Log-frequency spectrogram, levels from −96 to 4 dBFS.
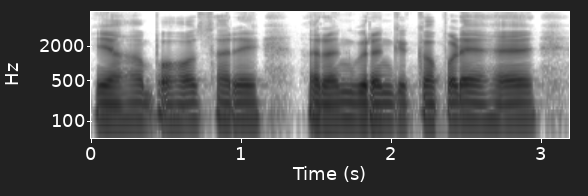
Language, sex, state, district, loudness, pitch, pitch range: Hindi, male, Jharkhand, Garhwa, -17 LUFS, 105 Hz, 100-105 Hz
